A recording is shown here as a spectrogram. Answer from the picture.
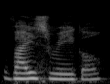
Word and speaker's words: viceregal: Am I pronouncing it right? Viceregal. Yes.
